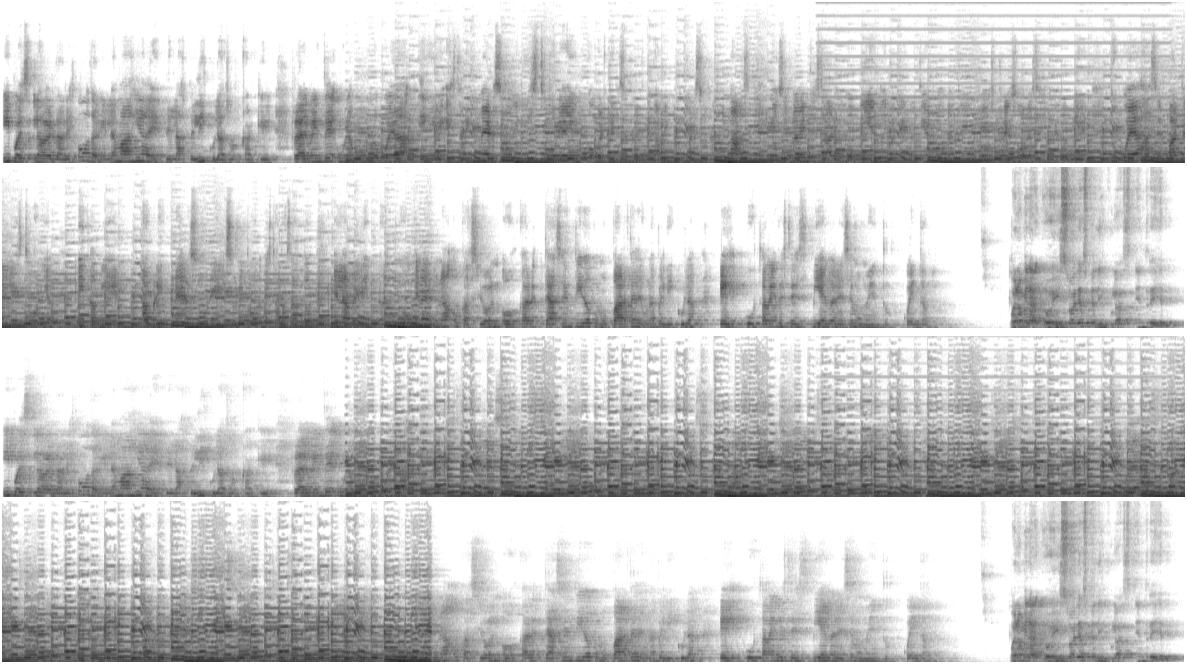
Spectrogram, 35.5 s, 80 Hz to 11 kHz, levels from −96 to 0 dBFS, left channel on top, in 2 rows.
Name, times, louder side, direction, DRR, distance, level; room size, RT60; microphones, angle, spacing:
voice 1, 0.0-19.6 19.8-31.8, left 2 dB, 70° left, 6 dB, 2.4 m, -33 dB
sound 1, 5.1-24.2, right 4 dB, 50° right, 0.9 m, -24 dB
sound 2, 12.2-17.5, left 12 dB, 25° left, 5.7 m, -47 dB
voice 2, 32.9-35.1, left 1 dB, 10° left, 3 dB, 3.7 m, -35 dB
21.0 x 19.5 x 8.3 m, 0.99 s
head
